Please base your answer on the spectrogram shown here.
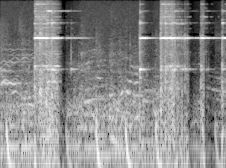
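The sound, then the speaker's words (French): A doorbell rings twice at a double door on an apartment landing, each ring a bright, loud metallic chime with a short ringing tail, separated by about a second and a half of quieter background with faint voices. “Une porte à double battant au milieu du palier. Il sonne.”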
